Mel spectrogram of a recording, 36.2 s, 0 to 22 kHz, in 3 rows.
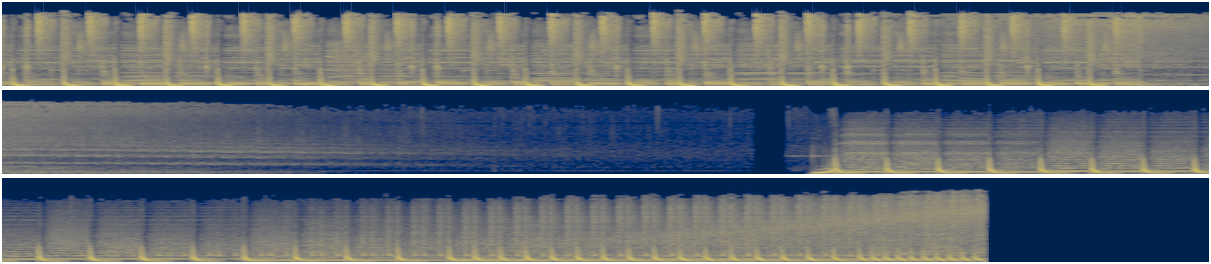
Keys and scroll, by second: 1.9 Delete, 7.8 Escape, 8.9 F3, 10.3 Escape, 18.9 space, 20.4 ctrl+r, 21.6 g, 26.3 space, 27.4 ctrl+r, 28.3 g, 34.7 space, 35.5 ctrl+r, 36.0 g.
